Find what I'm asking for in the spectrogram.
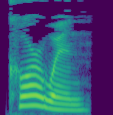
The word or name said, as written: corwyn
